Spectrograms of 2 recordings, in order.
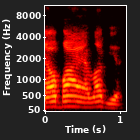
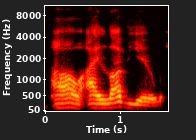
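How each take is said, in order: First: It is said quickly and offhandedly. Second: It is said slowly, letting it sit.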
